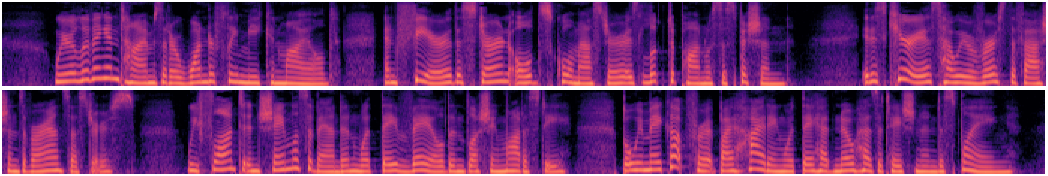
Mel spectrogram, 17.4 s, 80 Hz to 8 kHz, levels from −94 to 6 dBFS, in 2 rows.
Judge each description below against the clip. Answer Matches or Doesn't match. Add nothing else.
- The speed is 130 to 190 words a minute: Doesn't match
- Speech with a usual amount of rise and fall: Matches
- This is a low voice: Doesn't match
